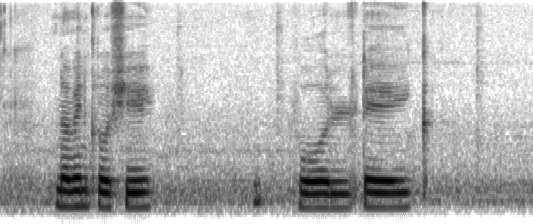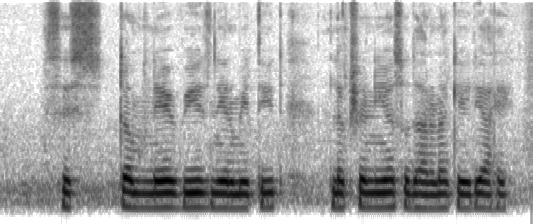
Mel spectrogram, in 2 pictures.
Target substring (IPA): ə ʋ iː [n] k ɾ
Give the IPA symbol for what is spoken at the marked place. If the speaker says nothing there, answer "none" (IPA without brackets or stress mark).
n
